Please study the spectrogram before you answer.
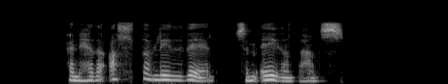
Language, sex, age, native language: Icelandic, female, 30-39, Icelandic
